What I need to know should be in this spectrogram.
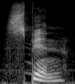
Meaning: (verb) To rotate, revolve, gyrate (usually quickly); to partially or completely rotate to face another direction
- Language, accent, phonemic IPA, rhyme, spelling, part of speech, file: English, US, /spɪn/, -ɪn, spin, verb / noun, En-us-spin.ogg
